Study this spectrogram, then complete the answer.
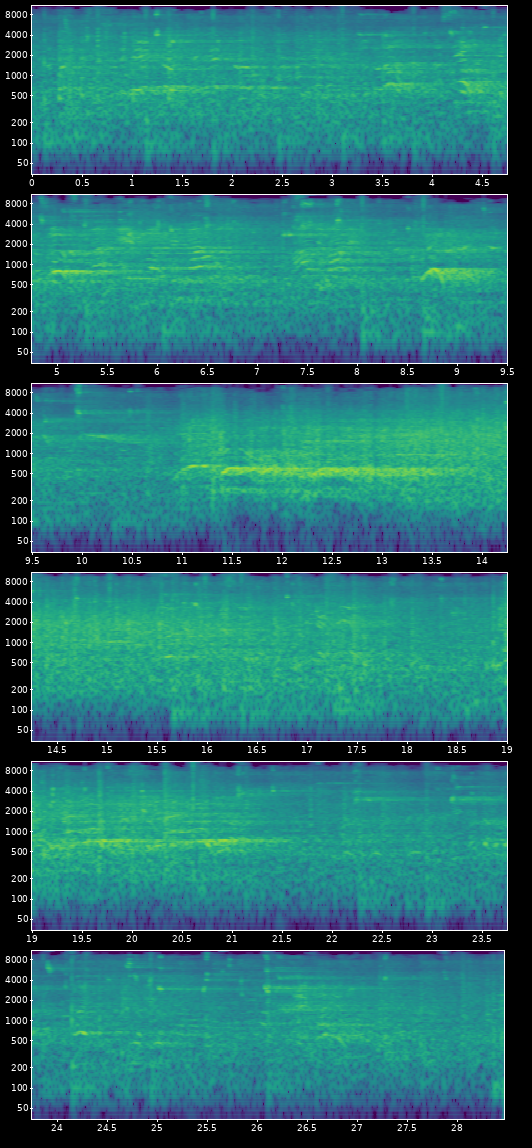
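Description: A basketball thuds as it bounces on a wooden floor.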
